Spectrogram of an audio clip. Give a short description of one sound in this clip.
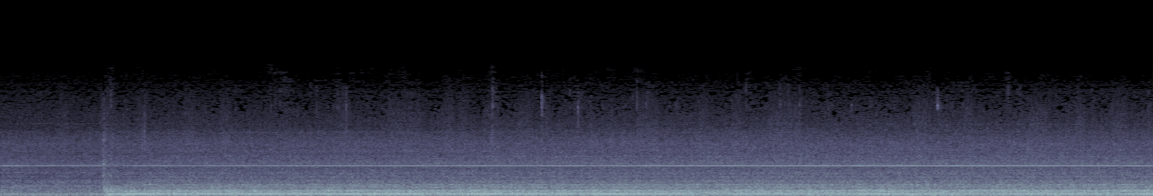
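A threaded rod grinds as it turns in the lathe.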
